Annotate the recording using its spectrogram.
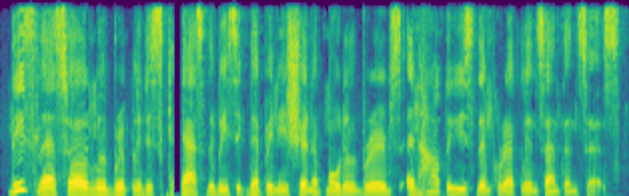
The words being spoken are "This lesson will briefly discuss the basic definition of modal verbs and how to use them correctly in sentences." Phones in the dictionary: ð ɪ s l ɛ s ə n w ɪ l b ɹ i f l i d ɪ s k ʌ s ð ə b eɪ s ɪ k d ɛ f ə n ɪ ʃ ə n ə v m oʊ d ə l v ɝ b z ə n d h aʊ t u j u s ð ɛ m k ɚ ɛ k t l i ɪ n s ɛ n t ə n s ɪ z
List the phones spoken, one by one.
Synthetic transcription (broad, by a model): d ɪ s l ɛ s ə n w ɪ l b ɹ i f l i d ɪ s k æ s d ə b eɪ s ɪ k d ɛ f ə n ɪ ʃ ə n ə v m oʊ d ə l b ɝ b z ə n d h aʊ t u j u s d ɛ m k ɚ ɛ k t l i ɪ n s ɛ n t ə n s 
